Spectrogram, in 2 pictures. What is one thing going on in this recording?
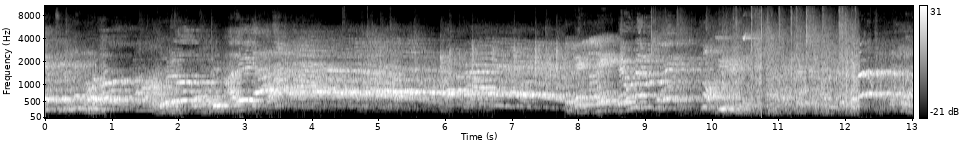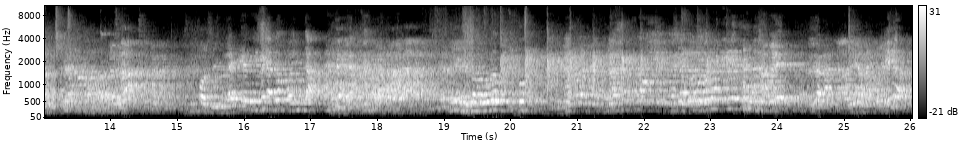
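A group of young men cheer and shout loudly in an echoing room.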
